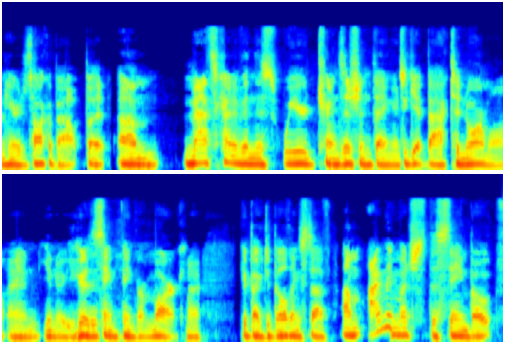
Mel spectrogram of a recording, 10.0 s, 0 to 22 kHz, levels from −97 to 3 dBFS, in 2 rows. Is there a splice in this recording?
yes; 6 cuts; at 1.1 s, 4.0 s, 4.5 s, 6.9 s, 8.4 s, 8.9 s

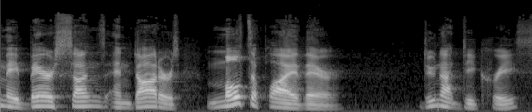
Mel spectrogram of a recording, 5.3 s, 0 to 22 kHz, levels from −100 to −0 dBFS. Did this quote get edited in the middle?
no; 0 cuts

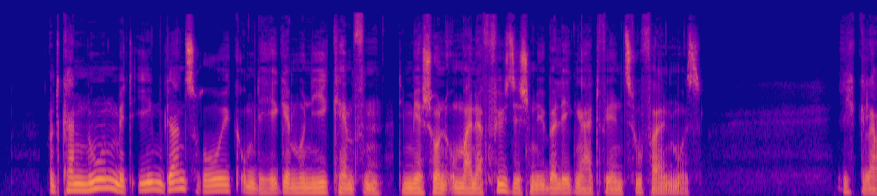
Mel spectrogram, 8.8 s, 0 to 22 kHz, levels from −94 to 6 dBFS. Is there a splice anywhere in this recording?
yes; 1 cut; at 3.9 s

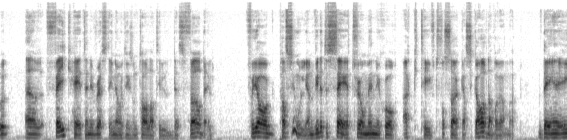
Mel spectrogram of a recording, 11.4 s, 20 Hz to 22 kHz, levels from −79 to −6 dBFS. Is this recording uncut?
yes; 0 cuts

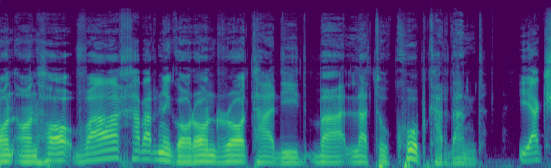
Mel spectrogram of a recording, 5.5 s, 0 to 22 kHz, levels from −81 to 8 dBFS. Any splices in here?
no; 0 cuts

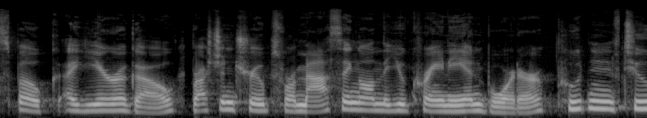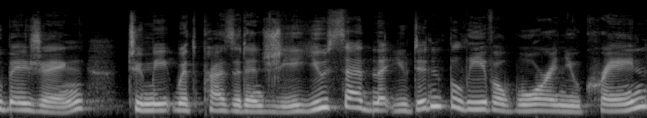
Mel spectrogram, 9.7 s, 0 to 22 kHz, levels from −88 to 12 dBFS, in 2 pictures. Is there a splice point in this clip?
yes; 3 cuts; at 1.4 s, 4.6 s, 7.6 s

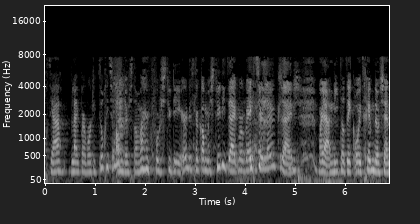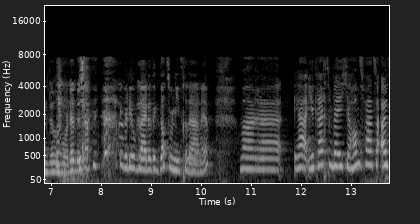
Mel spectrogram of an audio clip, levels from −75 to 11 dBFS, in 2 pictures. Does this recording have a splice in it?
no; 0 cuts

